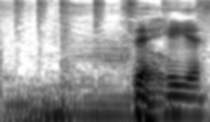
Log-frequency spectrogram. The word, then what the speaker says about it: Sereia: Seheia Sentimental, but it's spelled S-E-R-E-I-A and then sentimental.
